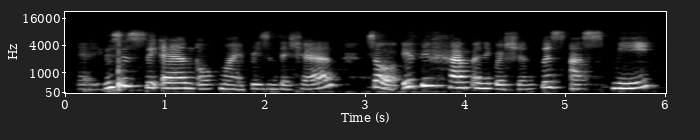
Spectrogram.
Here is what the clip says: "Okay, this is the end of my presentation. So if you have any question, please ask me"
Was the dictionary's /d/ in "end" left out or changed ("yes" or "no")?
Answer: no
